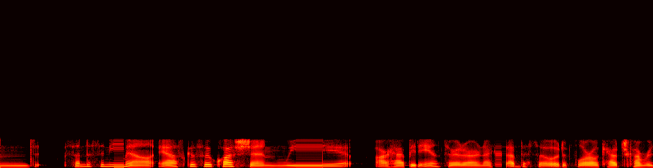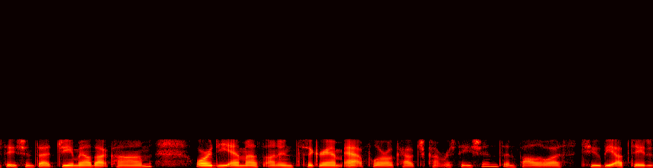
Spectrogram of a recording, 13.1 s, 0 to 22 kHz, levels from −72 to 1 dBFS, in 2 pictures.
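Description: At 1.14 to 1.23 s after "send us an", 2.96 to 3.22 s, 4.96 to 5.06 s before "episode floralcouchconversations at", and 10.95 to 10.97 s before "and follow", packet loss with the last packet repeated causes robotic stutters. The repetition fits 10 ms packets, buzzing at 100 Hz. On a spectrogram these show as repeated identical blocks.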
